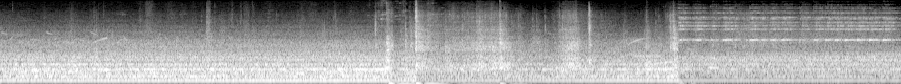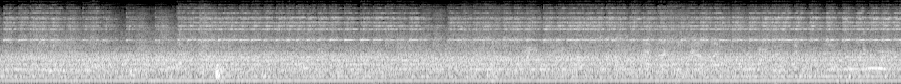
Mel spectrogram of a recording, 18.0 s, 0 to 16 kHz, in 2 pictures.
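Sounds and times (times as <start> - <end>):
low mechanical hum: 0.0 - 18.0.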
